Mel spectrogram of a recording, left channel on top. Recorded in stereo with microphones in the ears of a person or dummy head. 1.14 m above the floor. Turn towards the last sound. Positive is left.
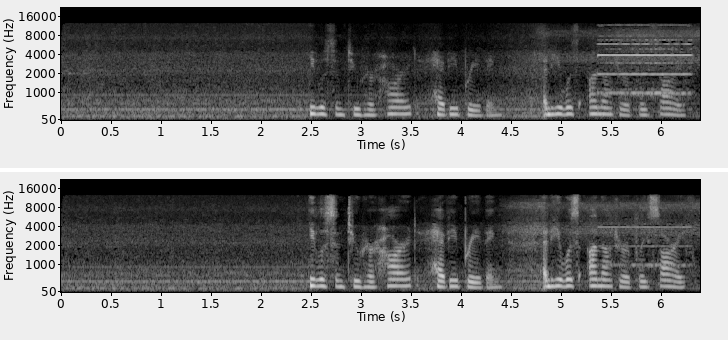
turn(degrees=85)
